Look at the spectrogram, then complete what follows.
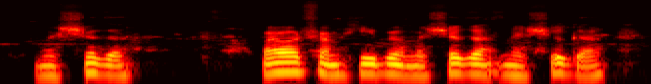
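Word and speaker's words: meshuga: Mashuga I like this one. Mashuga borrowed from Hebrew. Mashuga. Mishuga means crazy in Yiddish. It can also be pronounced mashuga. Mashuga or even mashugi.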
